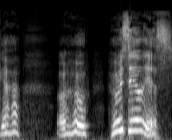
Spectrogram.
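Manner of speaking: eager voice. Narrating a scene, the speaker voices a man eager to get out of there; eager. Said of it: "He's like very eager to whatever get".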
